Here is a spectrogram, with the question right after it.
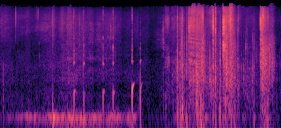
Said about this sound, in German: Ein paar Schritte gehen, stillstehen, horchen. Endlos geht das so weiter.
